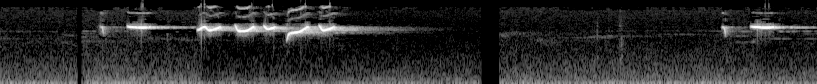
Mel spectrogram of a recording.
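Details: Taiwan wren-babbler, an endemic of the forest floor in Taiwan's mid- and high-altitude natural woods, gives a high piercing whistle followed by a rapid string of jerky warbled notes; after a silent gap the next phrase begins.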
